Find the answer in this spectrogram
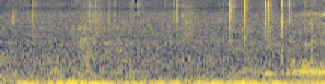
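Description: Roadside street ambience: a steady low rumble of road traffic, with a few sharp clicks about a second and a half in.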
